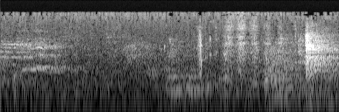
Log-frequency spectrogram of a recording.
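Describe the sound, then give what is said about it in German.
A door is pushed shut, a few soft bumps and shuffles leading into a single faint latching click near the end, heard alone without talk. “Können wir die Tür vielleicht zumachen? Das wäre super.”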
